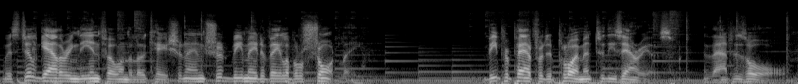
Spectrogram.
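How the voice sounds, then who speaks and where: Commander for audio drama, male actor: mid-range voice, gruff manner, clipped orders, skeptical, light music underneath. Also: mid-range voice, brisk, natural voice. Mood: stern briefing. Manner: stern, clipped, authoritative.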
